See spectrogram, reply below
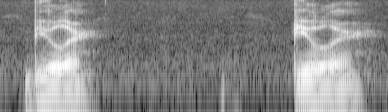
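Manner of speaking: very quiet, very soft, flat droning monotone. Speaker illustrates monotone speaking, as Ferris Bueller's teacher monotone. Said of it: "Are you monotone?".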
